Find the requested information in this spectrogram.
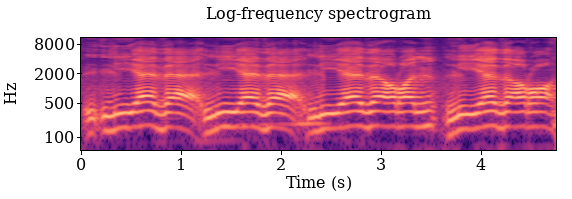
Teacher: Dhal hujung lidah di hujung gigi atas. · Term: huruf dhal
